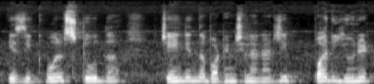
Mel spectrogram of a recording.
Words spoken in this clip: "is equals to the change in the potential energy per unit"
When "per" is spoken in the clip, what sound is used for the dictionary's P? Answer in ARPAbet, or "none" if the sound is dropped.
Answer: P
